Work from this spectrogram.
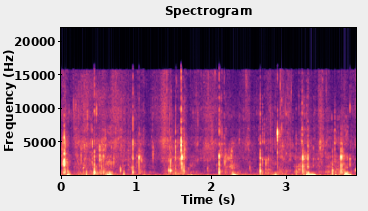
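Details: Max the dog licks his owner's face with zeal at close range in a small room; quick wet slurps and tongue smacks repeat several times a second, with low thuddy swipes between them.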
